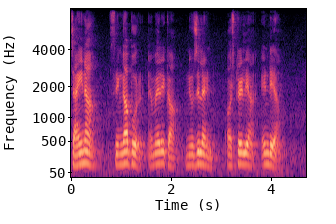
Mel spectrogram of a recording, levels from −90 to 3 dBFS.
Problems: constant background noise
